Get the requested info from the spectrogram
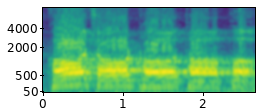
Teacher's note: જ્યારે ઉચ્ચારણ કરીએ ખ છ ઠ થ ફ આ કેવા છે મિત્રો? ખ છ ઠ થ ફ। તો આ છે મહાપ્રાણ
